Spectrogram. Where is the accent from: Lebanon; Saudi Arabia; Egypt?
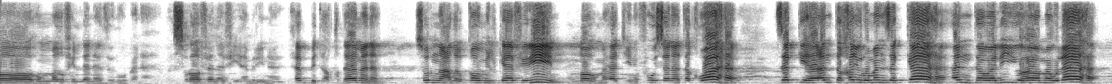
Egypt; اللهم اجعل بلدنا مصر بلدا آمنا مطمئنا سخاء رخاء، وسائر بلاد المسلمين.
